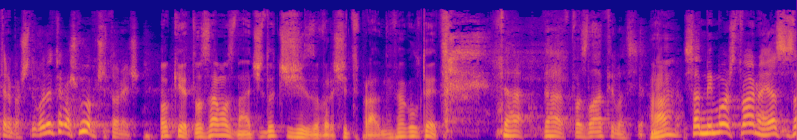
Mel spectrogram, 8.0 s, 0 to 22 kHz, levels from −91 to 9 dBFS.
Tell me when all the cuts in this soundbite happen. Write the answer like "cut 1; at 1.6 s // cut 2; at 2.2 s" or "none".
cut 1; at 1.6 s // cut 2; at 6.8 s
